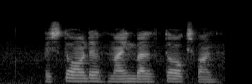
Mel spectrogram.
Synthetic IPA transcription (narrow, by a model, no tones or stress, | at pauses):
b̥əstɑːndəməjnbəltɑːksbɐn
